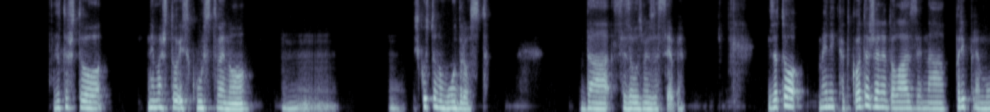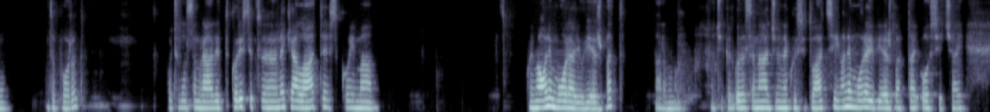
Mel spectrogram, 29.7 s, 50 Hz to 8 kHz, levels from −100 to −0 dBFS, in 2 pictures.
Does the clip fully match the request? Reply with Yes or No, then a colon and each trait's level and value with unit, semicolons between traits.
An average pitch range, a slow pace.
Yes: average, 3.3 semitones; slow, 100 wpm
